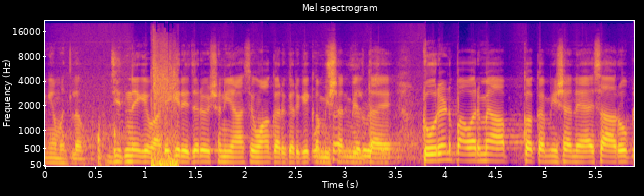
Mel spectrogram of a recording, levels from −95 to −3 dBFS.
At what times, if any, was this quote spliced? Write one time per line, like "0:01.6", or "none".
0:01.2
